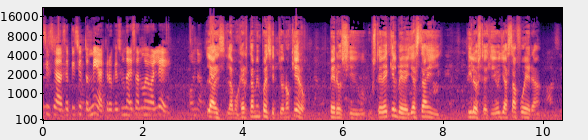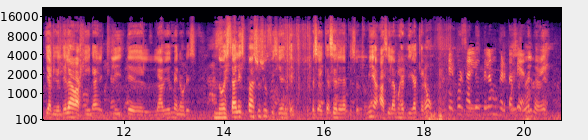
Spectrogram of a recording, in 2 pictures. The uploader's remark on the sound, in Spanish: Este episodio fue grabado en un bus en Bali, Indonesia mientras se transportaban a un templo para meditar.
